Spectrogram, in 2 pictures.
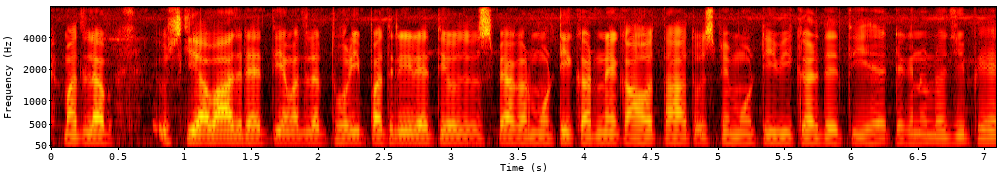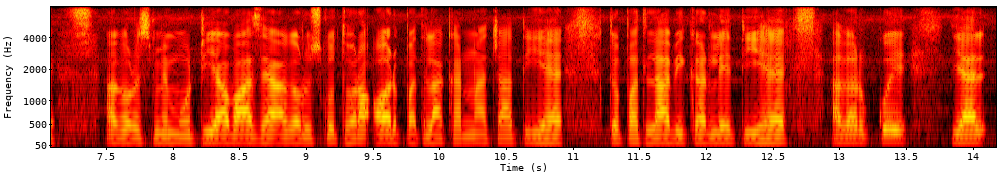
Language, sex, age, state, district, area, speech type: Urdu, male, 18-30, Bihar, Darbhanga, rural, spontaneous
